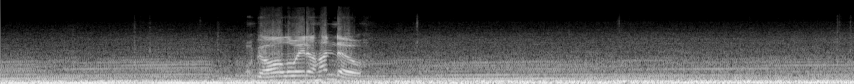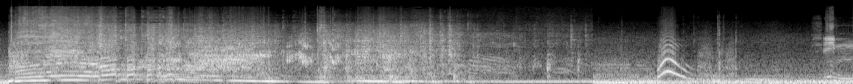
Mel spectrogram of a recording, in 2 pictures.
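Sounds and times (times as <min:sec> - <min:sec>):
car engine at full throttle: 0:00.0 - 0:17.0
car engine revving: 0:00.0 - 0:17.0
road rumble: 0:00.0 - 0:17.0
harsh tyre and scraping noise: 0:08.5 - 0:14.5.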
